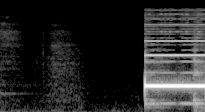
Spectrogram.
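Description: Dead silence, then about one and a half seconds in a loud, steady electronic test-tone beep of the kind played over TV colour bars, starting abruptly.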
